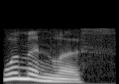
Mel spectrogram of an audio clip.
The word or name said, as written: womanless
